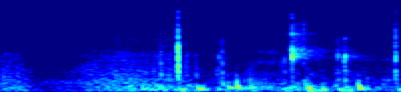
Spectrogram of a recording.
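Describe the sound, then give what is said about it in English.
A leather recliner creaks and clicks as it shifts: a few sharp, bright clicks at irregular intervals over low, grinding creaks, moderately loud with no talking. “So I'm sitting in a recliner chair, leather, which is that's what's going on right now with the.”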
